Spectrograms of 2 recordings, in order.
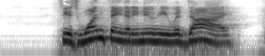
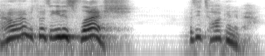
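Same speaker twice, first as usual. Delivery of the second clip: higher-pitched, baffled murmurs from the crowd; murmuring crowd; 7 semitones higher, 3 dB quieter, much faster than usual. Retold or imitated. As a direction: imitate puzzled listeners grumbling among themselves. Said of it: "You can kind of hear the murmurs".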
